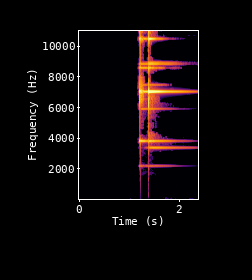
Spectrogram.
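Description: Two quick bell dings, a fraction of a second apart, from a notification-bell sound effect, each ringing high and fading away.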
